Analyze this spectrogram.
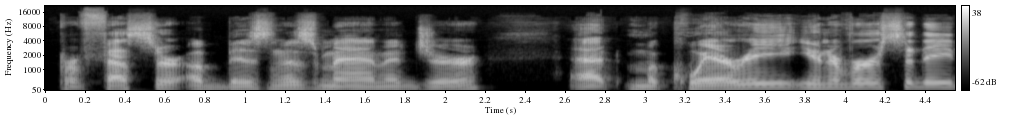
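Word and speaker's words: Macquarie: of business manager at mcquery University did I pronounce it right mcari yeah mcari University Australia with over 60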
